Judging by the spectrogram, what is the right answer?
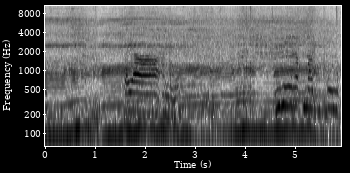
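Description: A motorized grass cutter runs in a backyard, its engine whining and shifting pitch as it bites into the grass, loud and close, with a person speaking briefly over it.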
